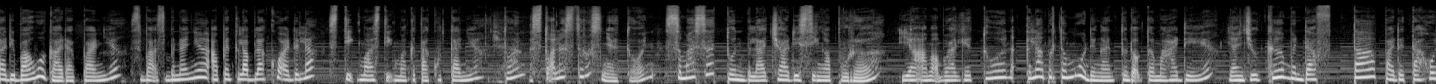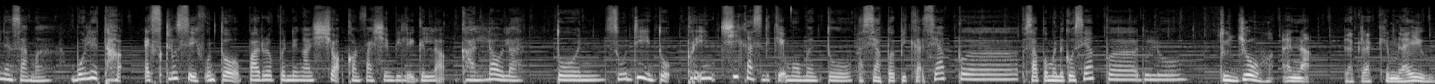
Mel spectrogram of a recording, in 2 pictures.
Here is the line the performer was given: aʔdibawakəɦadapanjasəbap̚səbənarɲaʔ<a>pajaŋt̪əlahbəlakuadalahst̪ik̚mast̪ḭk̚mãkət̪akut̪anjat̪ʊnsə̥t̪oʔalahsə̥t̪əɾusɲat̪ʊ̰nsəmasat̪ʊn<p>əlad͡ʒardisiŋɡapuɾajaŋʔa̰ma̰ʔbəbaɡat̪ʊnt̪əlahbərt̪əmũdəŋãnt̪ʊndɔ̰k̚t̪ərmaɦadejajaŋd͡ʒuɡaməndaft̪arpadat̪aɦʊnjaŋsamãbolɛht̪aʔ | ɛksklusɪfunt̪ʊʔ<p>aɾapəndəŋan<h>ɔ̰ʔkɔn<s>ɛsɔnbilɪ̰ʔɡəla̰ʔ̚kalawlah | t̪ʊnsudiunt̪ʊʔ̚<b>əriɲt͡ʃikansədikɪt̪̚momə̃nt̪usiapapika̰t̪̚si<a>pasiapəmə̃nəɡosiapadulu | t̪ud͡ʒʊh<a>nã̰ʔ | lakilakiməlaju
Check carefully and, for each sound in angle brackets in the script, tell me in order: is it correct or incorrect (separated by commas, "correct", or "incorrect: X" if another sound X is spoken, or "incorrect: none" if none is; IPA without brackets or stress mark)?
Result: correct, incorrect: b, correct, incorrect: ʃ, incorrect: f, incorrect: p, correct, correct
